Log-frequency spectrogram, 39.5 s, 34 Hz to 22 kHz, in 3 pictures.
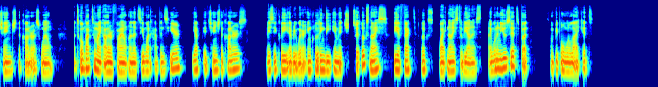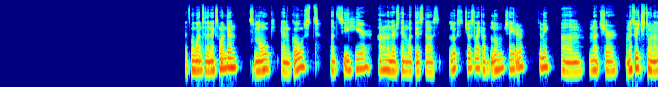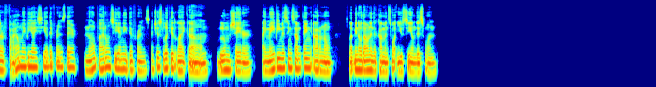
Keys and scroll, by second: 0.0-1.0 typing, 2.7 ctrl+b, 2.7 ctrl+t, 4.6 k, 4.9 j, 10.7 ctrl+b, 10.8 space, 17.8-19.3 typing, 19.6 super+q, 26.3 ctrl+b, 26.5 ctrl+t, 28.8 ctrl+b.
